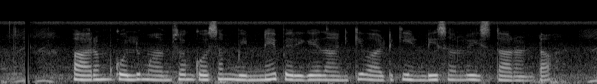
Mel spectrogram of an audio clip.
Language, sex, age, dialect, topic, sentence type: Telugu, female, 18-24, Southern, agriculture, statement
